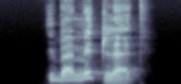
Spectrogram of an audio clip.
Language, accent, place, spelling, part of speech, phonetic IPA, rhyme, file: German, Germany, Berlin, übermittlet, verb, [yːbɐˈmɪtlət], -ɪtlət, De-übermittlet.ogg
- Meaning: second-person plural subjunctive I of übermitteln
